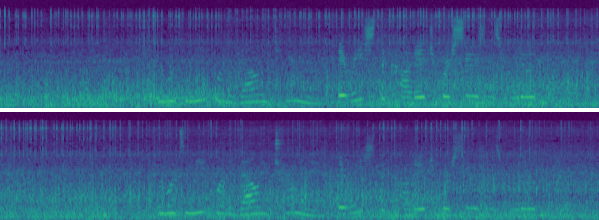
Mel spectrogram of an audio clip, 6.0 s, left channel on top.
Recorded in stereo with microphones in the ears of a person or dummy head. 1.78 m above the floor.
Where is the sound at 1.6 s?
50° right (ahead or behind); by 3.3 s 55° right (ahead or behind).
